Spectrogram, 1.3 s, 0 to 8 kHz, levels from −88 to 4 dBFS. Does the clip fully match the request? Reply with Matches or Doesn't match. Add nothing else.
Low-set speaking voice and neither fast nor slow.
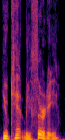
Matches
